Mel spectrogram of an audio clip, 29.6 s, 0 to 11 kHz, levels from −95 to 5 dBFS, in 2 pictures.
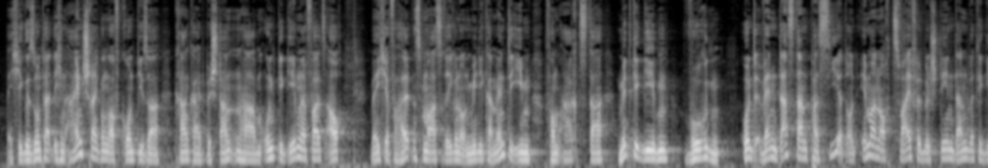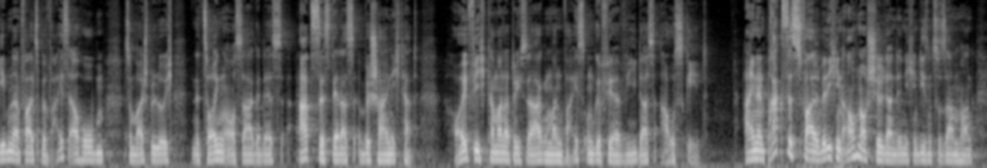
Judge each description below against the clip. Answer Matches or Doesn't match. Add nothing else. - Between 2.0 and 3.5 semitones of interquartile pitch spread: Doesn't match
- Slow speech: Doesn't match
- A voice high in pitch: Doesn't match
